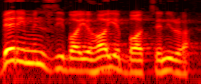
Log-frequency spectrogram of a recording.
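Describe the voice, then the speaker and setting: A man giving a religious sermon, shifting between loud, emphatic declaiming and hushed, slow recitation of verse. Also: medium pitch, animated. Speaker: preacher.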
